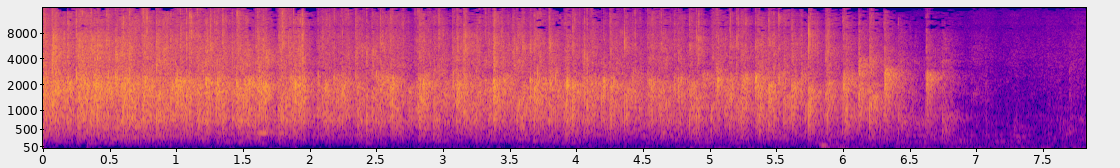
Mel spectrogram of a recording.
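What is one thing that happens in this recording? An audience claps loudly in a room.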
